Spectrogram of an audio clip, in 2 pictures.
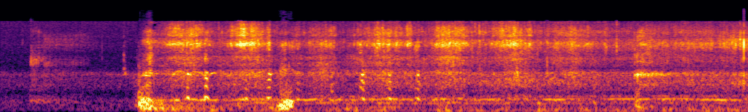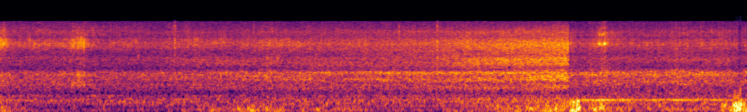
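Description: Bicycle tyres roll on asphalt.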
